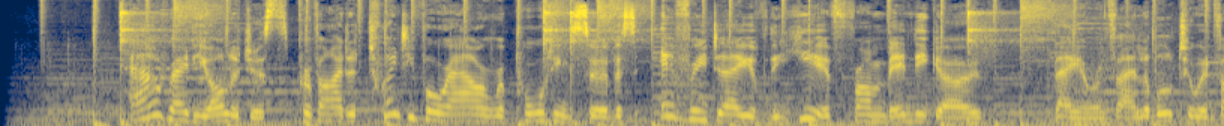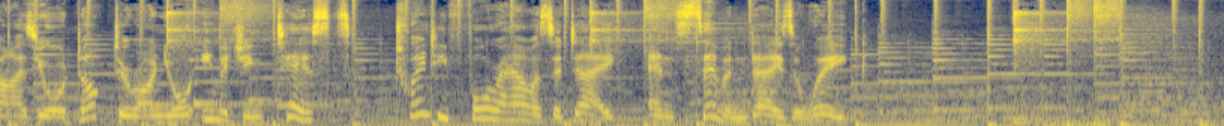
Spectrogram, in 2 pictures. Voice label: medical messages on hold

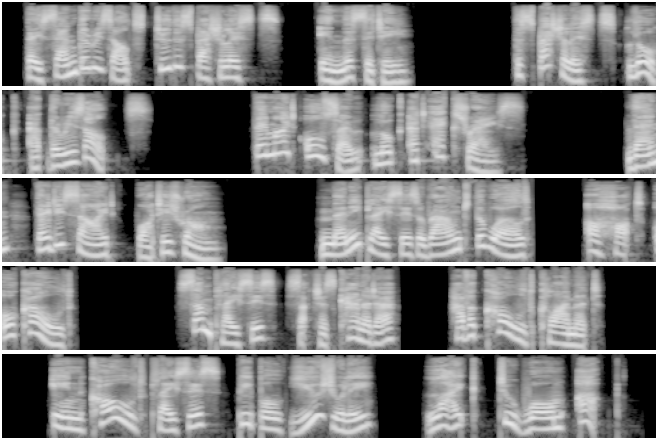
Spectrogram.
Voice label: audio book voice over

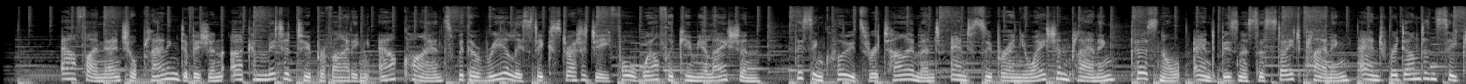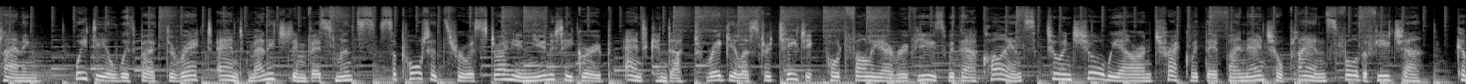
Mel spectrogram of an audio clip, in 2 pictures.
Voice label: accounting finance messages on hold

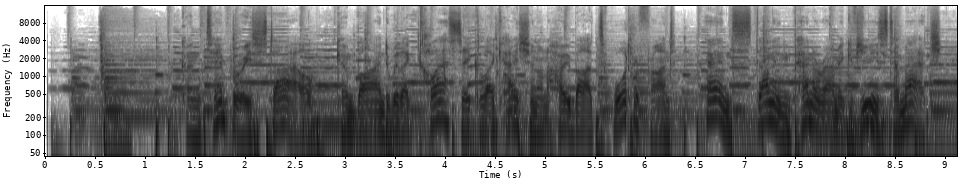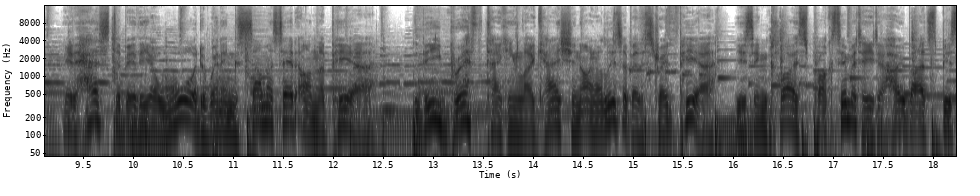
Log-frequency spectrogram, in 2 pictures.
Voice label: on hold

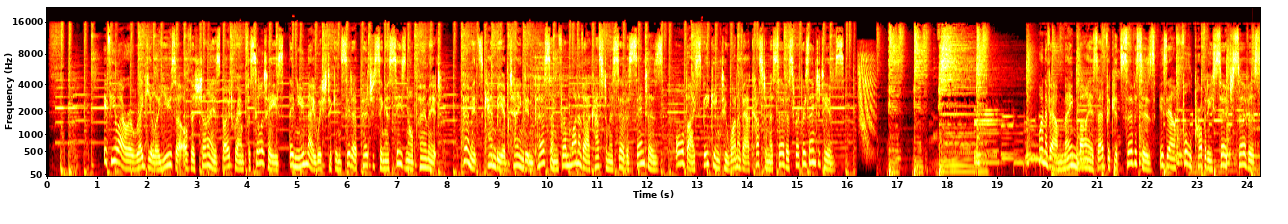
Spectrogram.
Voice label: onhold

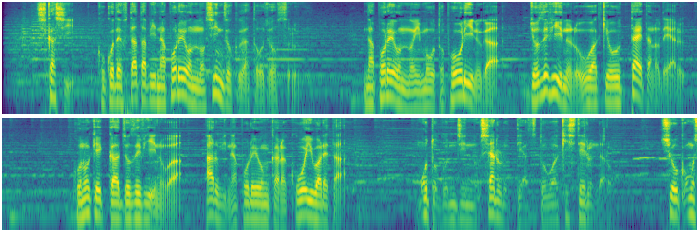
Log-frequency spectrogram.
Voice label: japanese vo

